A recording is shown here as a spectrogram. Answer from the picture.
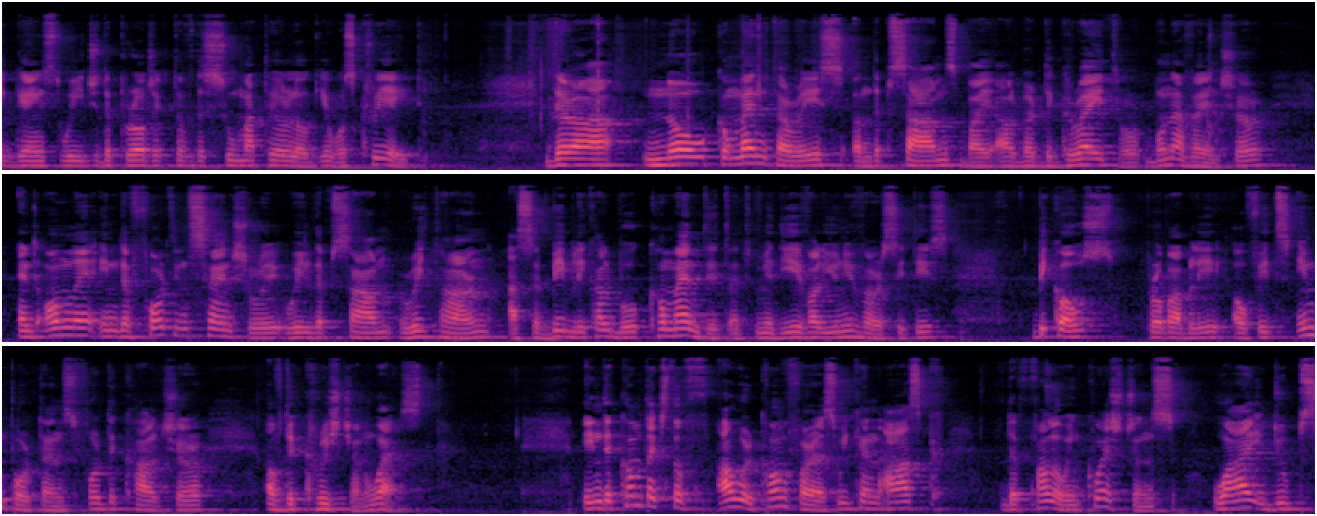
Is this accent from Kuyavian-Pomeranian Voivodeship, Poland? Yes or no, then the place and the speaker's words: yes; Toruń, Kuyavian-Pomeranian Voivodeship, Poland; I'm from Torun, so the birthplace of Nicolaus Copernicus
